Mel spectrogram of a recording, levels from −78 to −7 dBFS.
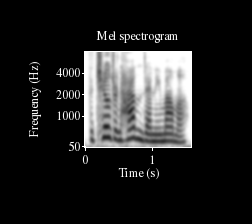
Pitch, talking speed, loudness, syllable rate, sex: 245 Hz, 190 wpm, -17 LUFS, 5.6 syllables/s, female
